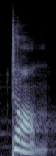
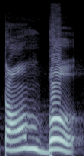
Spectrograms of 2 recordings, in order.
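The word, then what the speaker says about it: tomb: Example में देखेंगे कुछ वर्ड्स, जैसे पहला वर्ड है टॉम। यहां पर TOM के बाद लास्ट में बी लगा हुआ है, इसे हम टॉम ब नहीं पढ़ेंगे, इसे हम पढ़ेंगे टॉम।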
